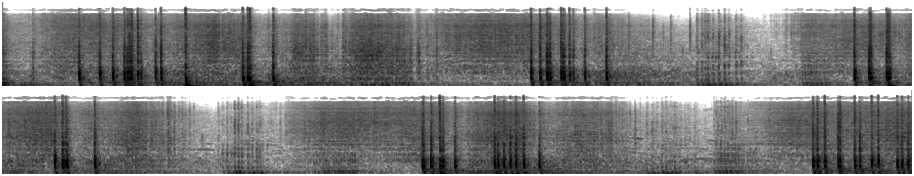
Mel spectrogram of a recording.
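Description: Fireworks going off in volleys of sharp bangs: five quick strings of reports, about every three seconds, with the loudest cluster about a second in.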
